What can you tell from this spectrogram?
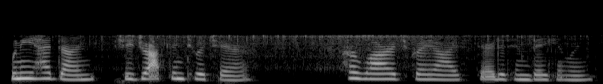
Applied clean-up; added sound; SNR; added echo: none; Rattle (instrument); 18 dB; none.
